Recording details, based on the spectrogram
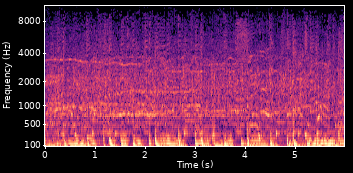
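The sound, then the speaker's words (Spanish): A loud, dense crowd shouts and cheers nonstop for several seconds, a sustained roar of many voices with a rhythmic, musical pulse running through it. “Y dice el mundo gritando.”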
